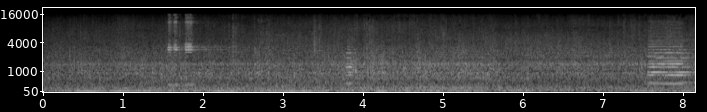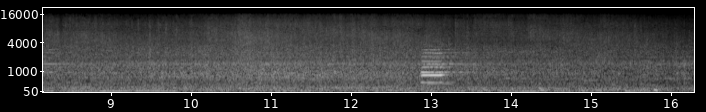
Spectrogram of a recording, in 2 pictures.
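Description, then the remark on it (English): Cars pass along a wet street, their low rumbles swelling and fading one after another beneath a steady hiss of rain, with a few brief tonal squeaks rising above. “The sounds of cars along the street.”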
